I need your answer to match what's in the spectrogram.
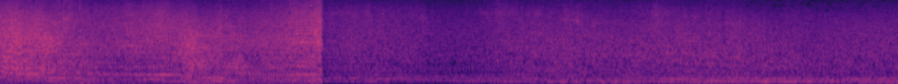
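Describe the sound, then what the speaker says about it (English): Race car in the iRacing video game, driving down onto pit road at Virtual Milwaukee Mile, a steady engine drone with a sudden drop in tone partway through as the car slows, fairly loud and continuous with no talking. "So he's going to go down pit road here, flying off into pit road"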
